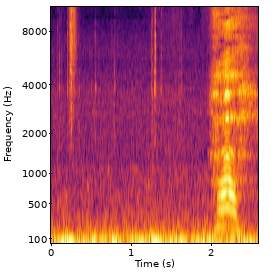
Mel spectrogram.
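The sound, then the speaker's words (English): A steady, low engine rumble fills a car interior from start to finish, and a brief voiced exclamation rises and falls near the end. “You are in the car with ….”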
